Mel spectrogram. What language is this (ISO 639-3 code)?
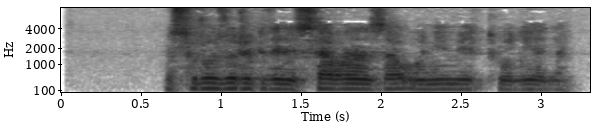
pus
